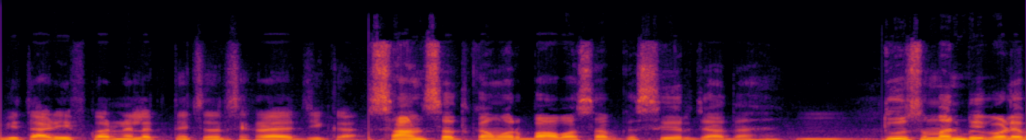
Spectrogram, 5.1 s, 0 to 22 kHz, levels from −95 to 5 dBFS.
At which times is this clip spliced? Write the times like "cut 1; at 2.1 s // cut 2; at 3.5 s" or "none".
cut 1; at 1.8 s // cut 2; at 4.3 s

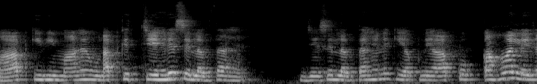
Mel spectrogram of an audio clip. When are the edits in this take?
cut 1; at 1.0 s

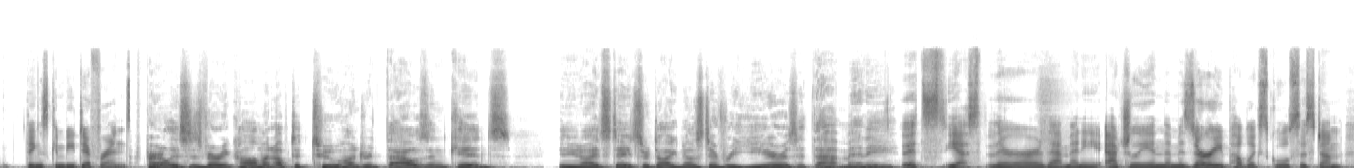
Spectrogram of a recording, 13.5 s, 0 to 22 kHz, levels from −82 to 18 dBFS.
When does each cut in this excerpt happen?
cut 1; at 1.2 s

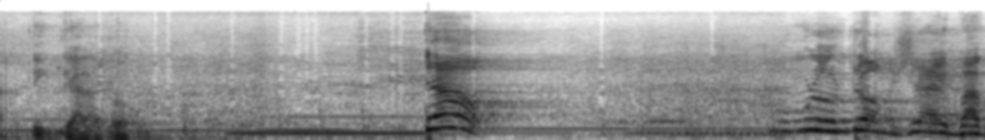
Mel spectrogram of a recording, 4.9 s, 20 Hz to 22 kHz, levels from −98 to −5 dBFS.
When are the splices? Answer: cut 1; at 1.4 s // cut 2; at 4.0 s

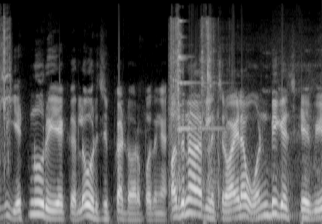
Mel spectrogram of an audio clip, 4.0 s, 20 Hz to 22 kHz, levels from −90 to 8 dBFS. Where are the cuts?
cut 1; at 2.0 s

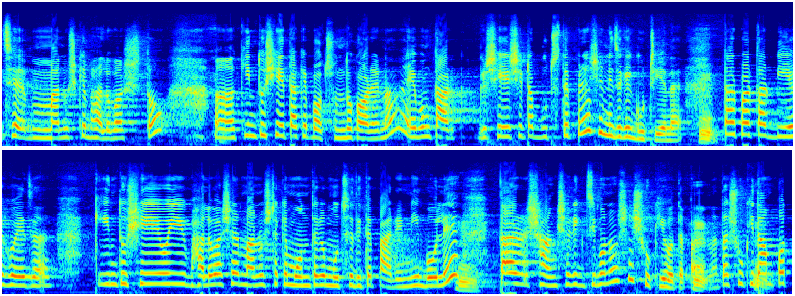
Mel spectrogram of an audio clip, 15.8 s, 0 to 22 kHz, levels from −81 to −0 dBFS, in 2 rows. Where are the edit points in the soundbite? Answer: none

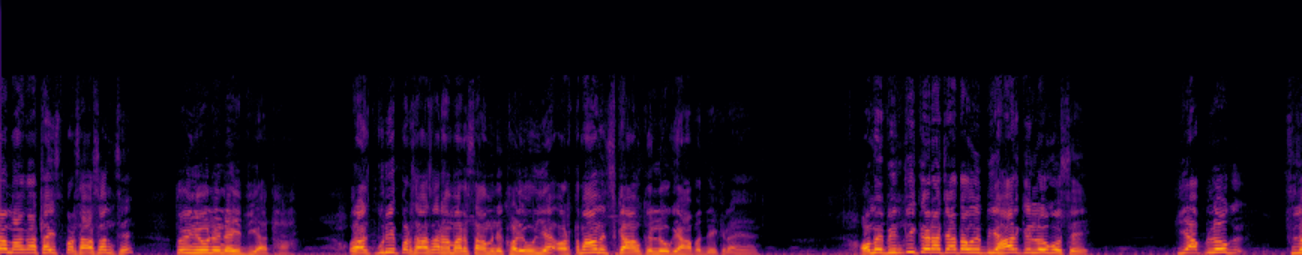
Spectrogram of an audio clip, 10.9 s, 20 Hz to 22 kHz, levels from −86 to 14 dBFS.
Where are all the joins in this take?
none

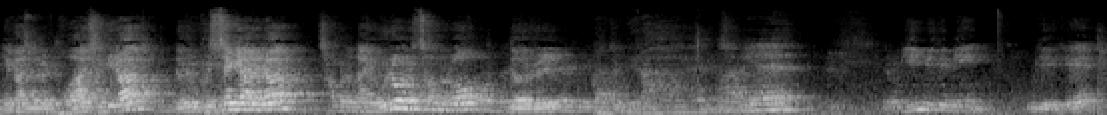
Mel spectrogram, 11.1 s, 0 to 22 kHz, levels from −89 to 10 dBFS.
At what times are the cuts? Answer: none

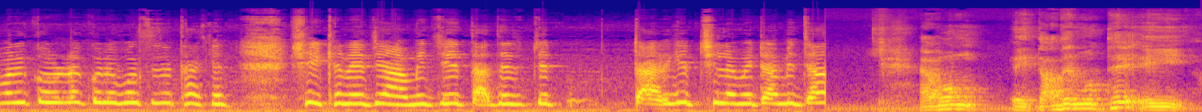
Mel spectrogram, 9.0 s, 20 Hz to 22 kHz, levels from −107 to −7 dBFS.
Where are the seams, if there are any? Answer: cut 1; at 6.3 s

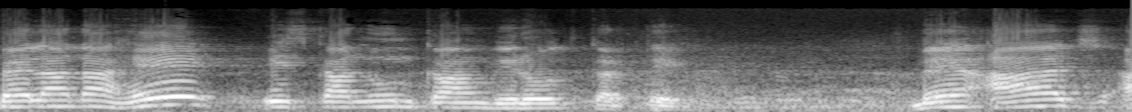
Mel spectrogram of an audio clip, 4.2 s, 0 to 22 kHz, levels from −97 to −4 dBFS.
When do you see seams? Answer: none

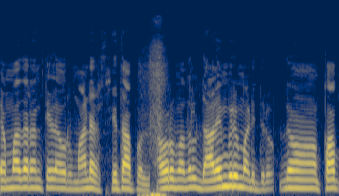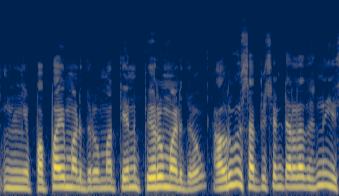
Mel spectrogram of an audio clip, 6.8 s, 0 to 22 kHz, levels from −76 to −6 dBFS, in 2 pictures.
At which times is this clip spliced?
cut 1; at 1.2 s // cut 2; at 2.7 s // cut 3; at 5.4 s

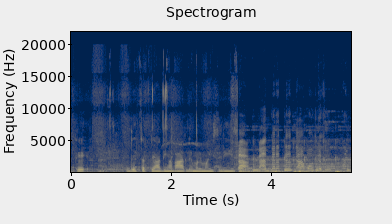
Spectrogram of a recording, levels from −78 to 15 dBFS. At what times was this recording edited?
cut 1; at 3.3 s

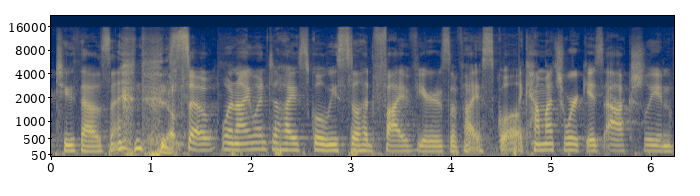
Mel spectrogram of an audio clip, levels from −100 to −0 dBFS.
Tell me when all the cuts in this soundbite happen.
cut 1; at 1.6 s // cut 2; at 4.7 s

